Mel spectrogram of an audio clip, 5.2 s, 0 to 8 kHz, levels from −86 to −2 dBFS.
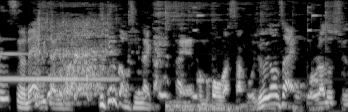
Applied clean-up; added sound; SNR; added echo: classical method Wiener filter.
